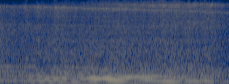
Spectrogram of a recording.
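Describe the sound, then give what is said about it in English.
A plane's engine roars steadily, a sustained droning hum with layered tones that swells slightly in the middle, as planes take off at Philadelphia International Airport, heard from the airport's economy parking lot on the other side of the fence. No one speaks. “Planes are taking off on the other side of the fence.”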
